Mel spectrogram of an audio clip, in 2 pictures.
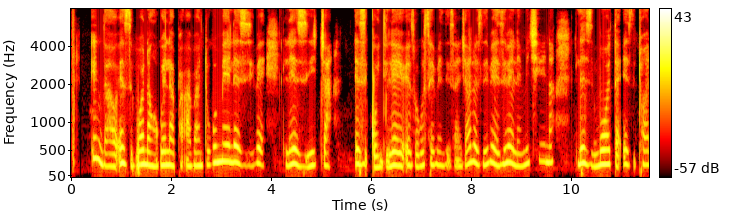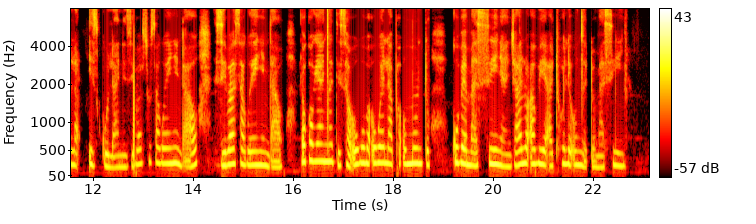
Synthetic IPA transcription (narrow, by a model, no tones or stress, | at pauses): indʱawɔʔeziβɔnaŋɔɣwɛlapʰa̰ʔaβantʼuɣumɛlɛziβɛlezit͡ʃʼa | eziǃʱondʱilɛjɔʔɛzoɣusɛβend͡zʱisand͡ʒʱalɔziβɛziβɛlemit͡ʃʼinalezimɔd̥ʱa̰ʔezitʰwala̰iziɡ̥ʱulanɛziβasusaɣwejiɲindʱa̰wɔziβasaɣwejiɲindʱaːwɔlɔkʰɔɣujaŋ͡ǀed̥ʱisaʔuɣuβaʔuɣwɛlapʰaʔumuntʼu | ɣuβɛmasiɲand͡ʒʱalɔ̰ʔaβujɛʔatʰɔlɛʔuŋ͡ǀʱɛd̥ʱɔmasiːɲa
